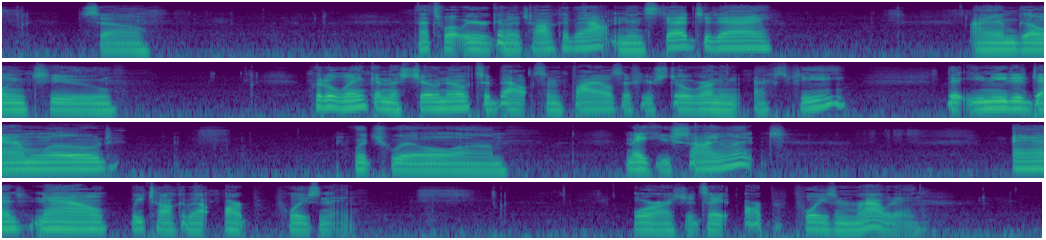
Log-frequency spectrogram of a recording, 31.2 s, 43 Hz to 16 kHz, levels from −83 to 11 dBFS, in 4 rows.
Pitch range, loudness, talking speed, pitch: 95-120 Hz, -28 LUFS, 110 wpm, 110 Hz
